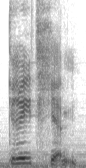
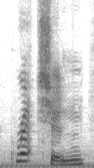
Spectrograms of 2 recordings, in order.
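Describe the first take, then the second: First: The name is said with a German pronunciation. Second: The name is said with an English pronunciation. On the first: The speaker calls it right. "in German you pronounce that Gretchen" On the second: The speaker calls it wrong. "that sounds more like an illness than someone's name"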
